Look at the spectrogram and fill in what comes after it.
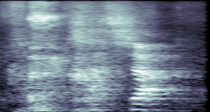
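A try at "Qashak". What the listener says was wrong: Kashak. The K is a Q.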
